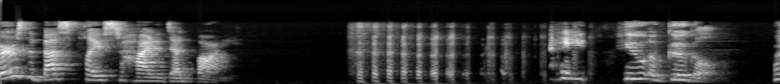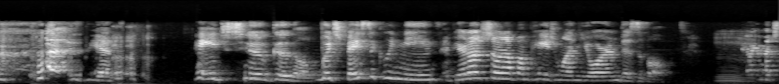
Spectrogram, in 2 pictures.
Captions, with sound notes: where's the best place to hide a dead body? (laughing) Page two of Google. (laughing) Page two of Google which basically means if you're not showing up on page one, you're invisible.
